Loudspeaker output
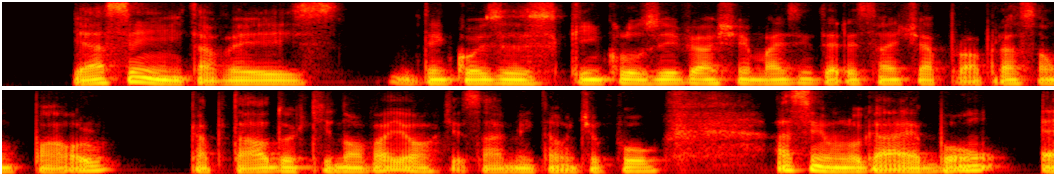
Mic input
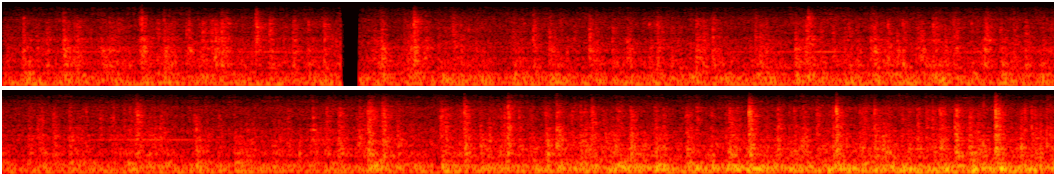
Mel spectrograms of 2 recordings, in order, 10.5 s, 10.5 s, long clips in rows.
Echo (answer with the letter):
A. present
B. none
B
